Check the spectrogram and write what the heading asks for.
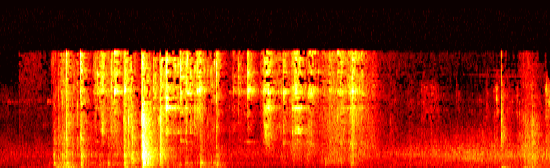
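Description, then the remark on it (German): Keys jangle in a few bright metallic shakes as the locked door of a radio station is opened, followed by the clicks and clunks of a lock turning and the door being handled, with quieter rattling afterward. “Bist du immer der Erste im Sender? Und hast nur du einen Schlüssel?”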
